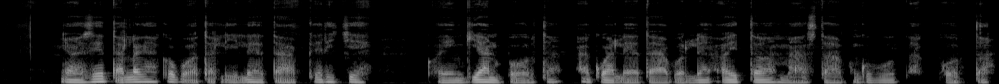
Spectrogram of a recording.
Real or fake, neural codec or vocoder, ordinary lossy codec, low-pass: real; none; none; none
